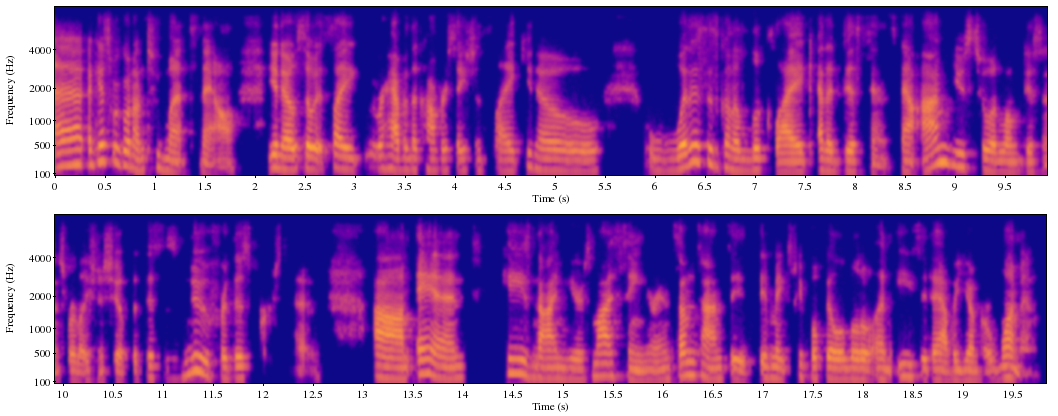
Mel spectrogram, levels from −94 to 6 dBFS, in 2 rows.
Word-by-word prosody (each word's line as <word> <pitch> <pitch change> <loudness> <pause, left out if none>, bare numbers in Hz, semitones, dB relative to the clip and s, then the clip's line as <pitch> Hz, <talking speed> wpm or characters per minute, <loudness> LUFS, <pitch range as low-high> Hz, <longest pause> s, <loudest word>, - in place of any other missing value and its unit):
uh, 200 +4 +5
I - - +5
guess 255 +1 +2
we're 240 - -1
going 195 -6 +2
on 145 0 0
2 175 +3 -9
months 135 -3 -2
now, - - -1 0.3
you 175 0 +4
know, 155 -2 +6
so - - +5
it's 460 - +1
like 155 -3 +3
we 170 - -13
were 165 +1 0
having 155 -2 +2
the 150 - -2
conversations 145 -1 -5
like, 135 0 -4
you 185 - -7
know, 135 -3 -2 0.4
"What 145 +4 +2
is 250 0 +3
this 225 -4 -1
gonna 175 -7 0
look 150 +1 -2
like 125 0 +2
at 150 - +2
a 135 - +1
distance?" 130 -5 -5
Now, - - +2
I'm 235 -1 +4
used 180 -1 -4
to 140 -2 +2
a - - +4
long-distance 125 0 -5
relationship, - - -3
but - - -7
this 155 -2 -4
is 135 +1 -21
new 215 +1 0
for 160 -4 -3
this 150 +1 -1 0.4
person, - - -12 0.5
um, 145 -3 +7
and 150 -7 +3 0.3
he's 200 -5 -2
9 140 -2 +2
years 130 0 -5
my 170 0 +4
senior, 125 -7 -6
and 135 +3 -7
sometimes 165 -5 +1
it 125 -2 -2
it 150 - -2
makes 140 -2 -4
people 155 -3 -4
feel 135 -2 +3
a - - -1
little 135 -1 +1
uneasy 140 +2 -4
to - - -1
have 120 -2 +1
a - - -1
younger 120 - -2
woman. - - 0
145 Hz, 205 wpm, -26 LUFS, 135-170 Hz, 0.5 s, um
